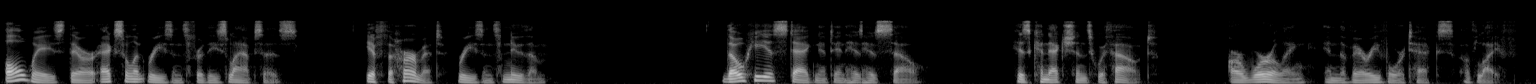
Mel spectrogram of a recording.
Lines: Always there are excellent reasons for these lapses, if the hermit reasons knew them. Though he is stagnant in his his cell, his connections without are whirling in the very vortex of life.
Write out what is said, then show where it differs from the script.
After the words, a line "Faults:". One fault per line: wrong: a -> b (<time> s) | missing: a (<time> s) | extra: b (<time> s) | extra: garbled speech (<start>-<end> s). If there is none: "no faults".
Always there are excellent reasons for these lapses, if the hermit reasons knew them. Though he is stagnant in his his cell, his connections without are whirling in the very vortex of life.
Faults:
no faults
